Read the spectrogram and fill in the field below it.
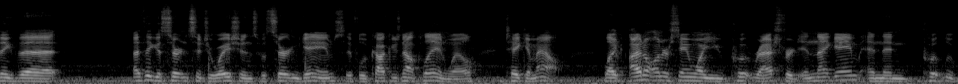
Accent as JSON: {"language": "English", "country": "United States", "said": "I'm American"}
